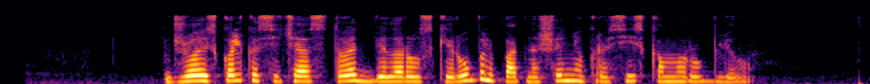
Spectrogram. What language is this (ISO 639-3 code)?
rus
